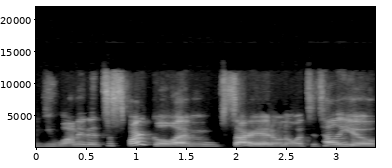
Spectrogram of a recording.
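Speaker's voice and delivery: usual speaking voice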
